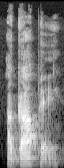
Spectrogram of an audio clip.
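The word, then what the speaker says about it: ἀγάπη: to know is that the accent mark is placed over the stressed syllable of the word so the acute is agape Agape or the grav is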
